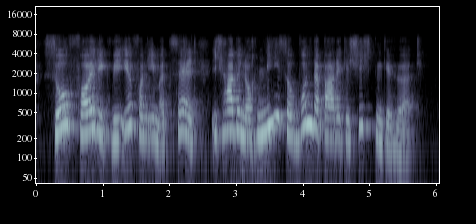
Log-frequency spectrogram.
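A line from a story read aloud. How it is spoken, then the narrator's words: Another voice calling out. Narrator (German): ruft ein anderer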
